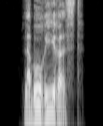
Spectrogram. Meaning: second-person singular subjunctive I of laborieren
- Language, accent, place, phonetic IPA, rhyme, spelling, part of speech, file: German, Germany, Berlin, [laboˈʁiːʁəst], -iːʁəst, laborierest, verb, De-laborierest.ogg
